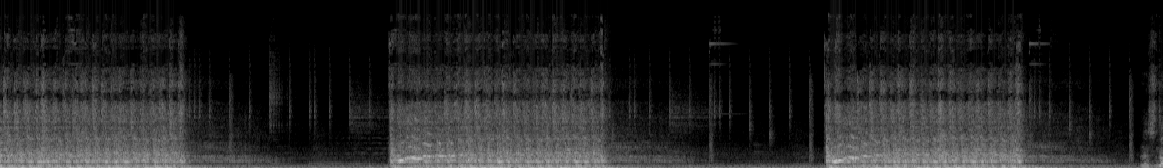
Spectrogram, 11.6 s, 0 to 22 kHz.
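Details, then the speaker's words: Drag race car on its older starter, with the battery freshly charged and ignition off, cranks sluggishly in three two-second bursts with uneven compression pulses; the 16 V battery drops to about 12 V, and the owner suspects the battery or starter. "it's starting to crank over a little bit slower and either my battery is going bad or either the starter is"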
